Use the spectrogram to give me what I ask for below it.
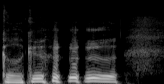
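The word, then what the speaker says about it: caulk: C A U L K, but it's it's pronounced the same. Uh, black coke.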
